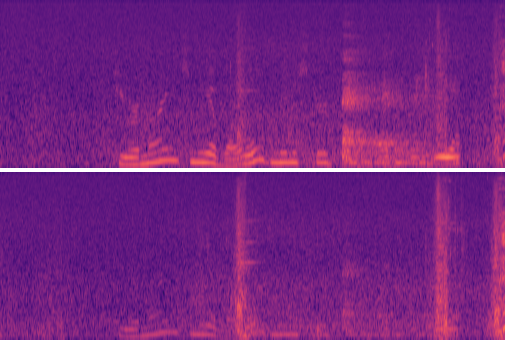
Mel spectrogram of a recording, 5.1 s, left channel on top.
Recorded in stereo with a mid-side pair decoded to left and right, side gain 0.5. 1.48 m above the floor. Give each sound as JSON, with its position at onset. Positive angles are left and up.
{"t": 1.1, "sound": "a man speaking", "azimuth_deg": 60}
{"t": 3.4, "sound": "a bicycle bell", "azimuth_deg": 65}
